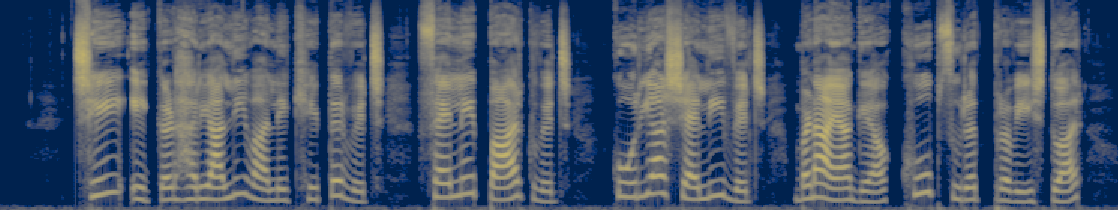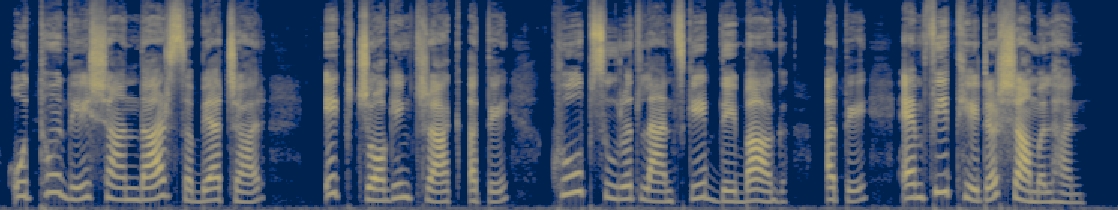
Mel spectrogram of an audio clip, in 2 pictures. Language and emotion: Punjabi, neutral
